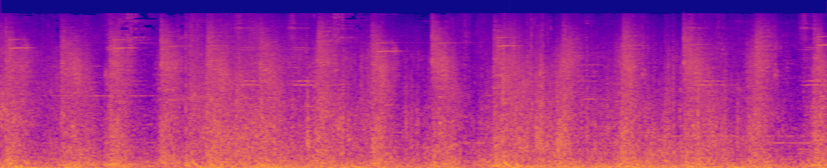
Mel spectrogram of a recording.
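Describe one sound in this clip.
Magical blasts and weapon clashes burst again and again in a fast fight.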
